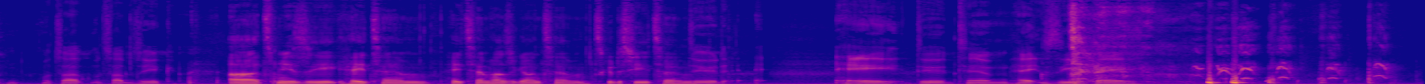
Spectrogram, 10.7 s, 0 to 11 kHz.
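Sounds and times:
speech: 0:00.0 - 0:09.3
person coughing harshly: 0:08.0 - 0:10.6.

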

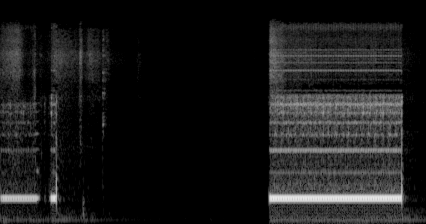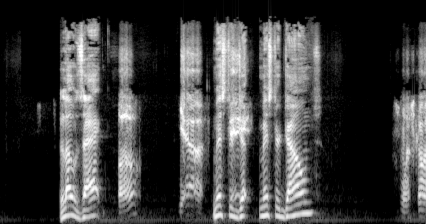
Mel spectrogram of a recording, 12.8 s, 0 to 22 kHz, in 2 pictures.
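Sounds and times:
steady telephone ringing tone: 0:00.0 - 0:00.9, 0:04.0 - 0:06.1
telephone dialing tones on a call being placed: 0:04.1 - 0:06.1
speech: 0:07.3 - 0:08.5, 0:09.1 - 0:11.3.

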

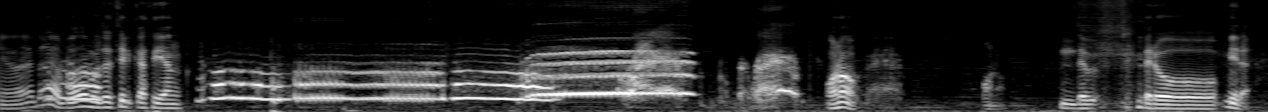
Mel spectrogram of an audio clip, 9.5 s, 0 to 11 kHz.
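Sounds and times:
speech: 0:00.2 - 0:02.5, 0:06.2 - 0:06.5, 0:07.9 - 0:09.5
person imitating a dinosaur call: 0:00.3 - 0:00.9, 0:01.5 - 0:06.8.

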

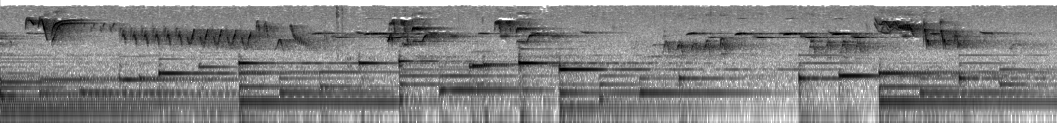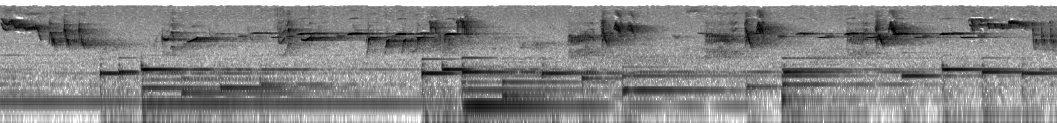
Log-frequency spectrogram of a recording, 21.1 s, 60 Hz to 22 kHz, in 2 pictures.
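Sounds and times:
birds chirping: 0:00.0 - 0:21.1
soft piano: 0:00.0 - 0:21.1.

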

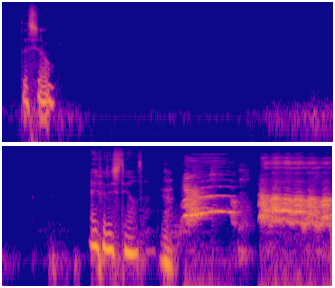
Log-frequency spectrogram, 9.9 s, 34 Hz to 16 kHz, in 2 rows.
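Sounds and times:
speech: 0:00.3 - 0:00.9, 0:06.4 - 0:07.9
dog giving drawn-out high-pitched vocal calls: 0:07.7 - 0:09.9.

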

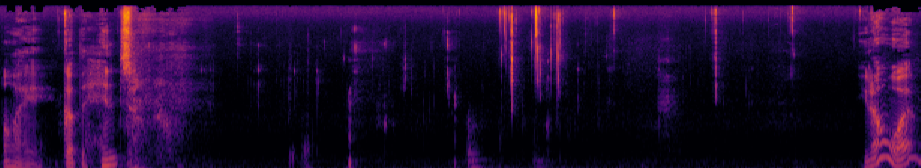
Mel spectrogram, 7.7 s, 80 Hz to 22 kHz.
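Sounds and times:
speech: 0:00.0 - 0:01.4, 0:07.2 - 0:07.6
wet gulps: 0:02.0 - 0:05.2
person sipping a drink: 0:02.0 - 0:06.7.

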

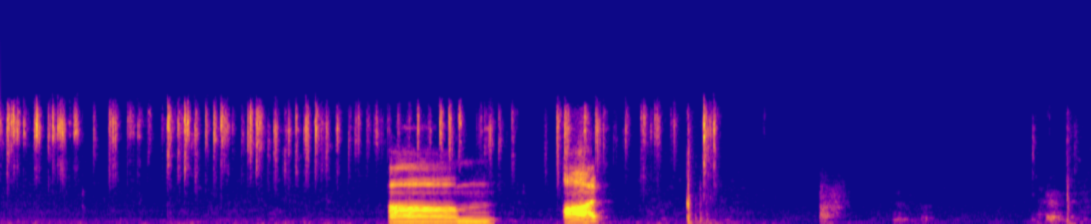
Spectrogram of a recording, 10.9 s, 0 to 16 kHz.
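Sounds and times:
dice including percentile dice rattling during a tabletop roleplaying game: 0:00.0 - 0:07.3
speech: 0:03.9 - 0:05.0, 0:05.6 - 0:06.1.

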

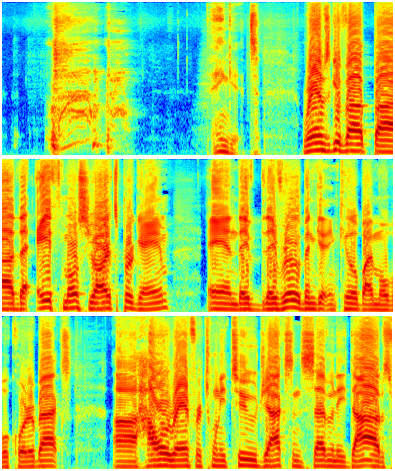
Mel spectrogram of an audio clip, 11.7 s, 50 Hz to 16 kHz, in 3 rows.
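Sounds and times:
harsh cough: 0:00.4 - 0:01.4
rasping throat clear: 0:00.4 - 0:01.4
speech: 0:02.2 - 0:11.7.

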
